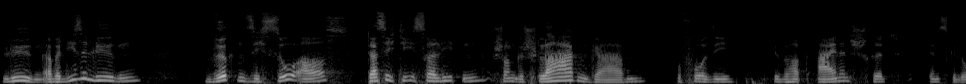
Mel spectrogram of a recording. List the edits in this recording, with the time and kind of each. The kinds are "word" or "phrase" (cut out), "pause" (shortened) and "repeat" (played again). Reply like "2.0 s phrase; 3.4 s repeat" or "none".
3.6 s pause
